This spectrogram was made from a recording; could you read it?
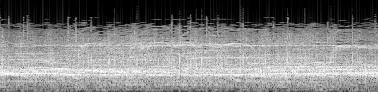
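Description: A big concert crowd at the Wildhorse Saloon roars with sustained cheering, whistles and steady applause as the band leaves the stage taking their bows, loud and continuous throughout with no letup.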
